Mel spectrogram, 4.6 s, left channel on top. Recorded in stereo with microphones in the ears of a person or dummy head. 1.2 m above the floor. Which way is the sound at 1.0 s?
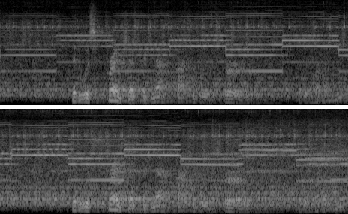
45° left (ahead or behind).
